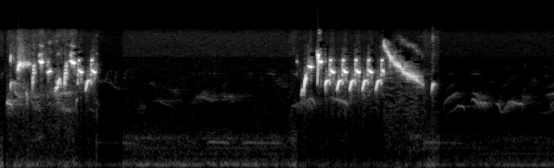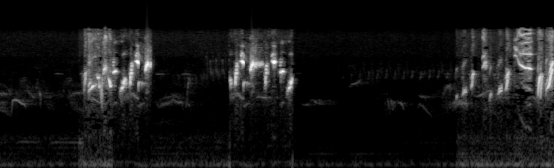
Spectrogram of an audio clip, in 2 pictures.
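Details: European goldfinch song: five short bursts of fast, liquid twittering and tinkling notes, each under a second or so, separated by quiet pauses, with one buzzy rising slur in the second burst.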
